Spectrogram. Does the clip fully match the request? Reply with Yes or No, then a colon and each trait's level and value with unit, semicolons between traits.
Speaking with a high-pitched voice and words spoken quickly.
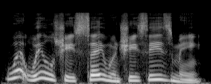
Yes: high, 195 Hz; fast, 225 wpm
